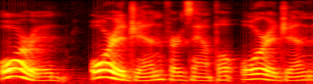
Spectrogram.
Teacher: that follows the same as order and organize, stressed on OR.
